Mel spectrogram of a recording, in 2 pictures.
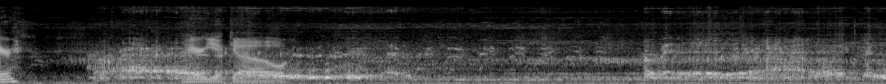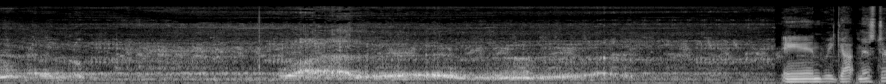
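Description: An animatronic monster speaks in a deep, eerie, drawn-out voice.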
